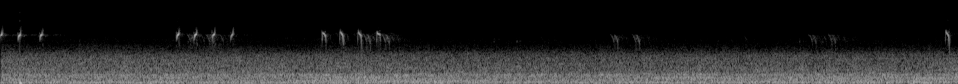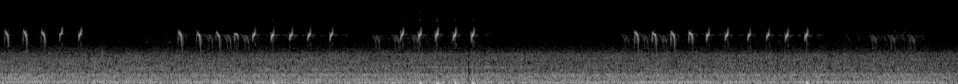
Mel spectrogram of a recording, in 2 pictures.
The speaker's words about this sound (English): That was bird 5-7. That was bird 5-7.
